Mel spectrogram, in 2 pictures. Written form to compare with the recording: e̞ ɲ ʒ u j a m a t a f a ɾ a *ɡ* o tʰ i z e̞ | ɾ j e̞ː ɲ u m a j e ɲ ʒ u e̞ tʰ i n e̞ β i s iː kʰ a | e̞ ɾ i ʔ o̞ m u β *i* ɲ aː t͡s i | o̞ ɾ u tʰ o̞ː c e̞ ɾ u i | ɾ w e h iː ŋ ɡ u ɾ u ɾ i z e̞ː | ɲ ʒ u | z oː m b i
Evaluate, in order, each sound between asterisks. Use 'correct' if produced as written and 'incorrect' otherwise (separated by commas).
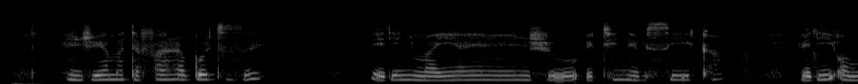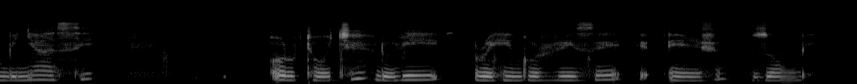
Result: correct, correct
